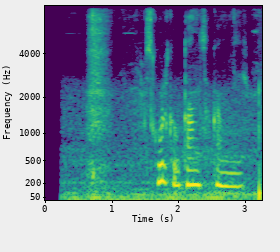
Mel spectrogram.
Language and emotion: Russian, neutral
